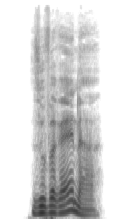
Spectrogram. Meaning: 1. comparative degree of souverän 2. inflection of souverän: strong/mixed nominative masculine singular 3. inflection of souverän: strong genitive/dative feminine singular
- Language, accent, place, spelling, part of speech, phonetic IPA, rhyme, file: German, Germany, Berlin, souveräner, adjective, [ˌzuvəˈʁɛːnɐ], -ɛːnɐ, De-souveräner.ogg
